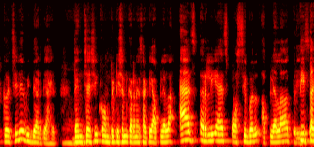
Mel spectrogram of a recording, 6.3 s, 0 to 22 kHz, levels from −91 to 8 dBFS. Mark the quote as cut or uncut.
uncut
